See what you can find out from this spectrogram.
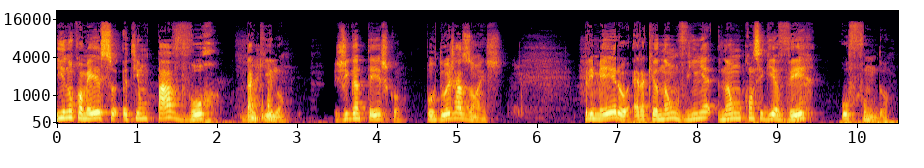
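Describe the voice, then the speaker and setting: A man with a fairly high pitch talks at a fairly slow pace, with lively intonation and vocal fry. He leaves long, frequent pauses. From Brazil, Recife (Pernambuco). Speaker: astrology podcast guest, father. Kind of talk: casual chat.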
